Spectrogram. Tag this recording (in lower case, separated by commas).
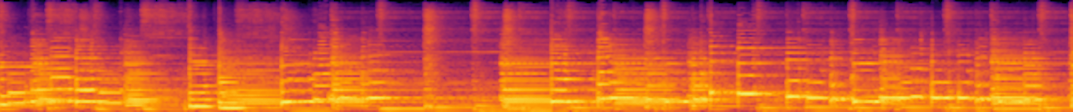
plucked string instrument, guitar, musical instrument, jazz, music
